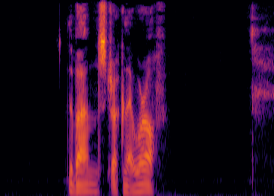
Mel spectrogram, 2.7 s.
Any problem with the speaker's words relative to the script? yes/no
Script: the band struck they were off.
no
